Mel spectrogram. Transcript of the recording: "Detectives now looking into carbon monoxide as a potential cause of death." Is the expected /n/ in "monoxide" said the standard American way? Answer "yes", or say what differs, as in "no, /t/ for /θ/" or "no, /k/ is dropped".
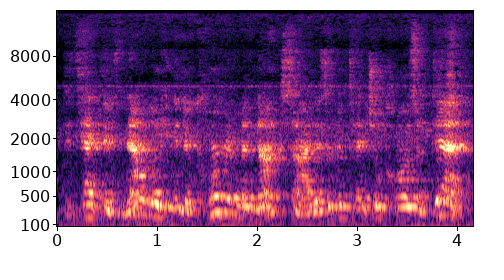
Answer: yes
